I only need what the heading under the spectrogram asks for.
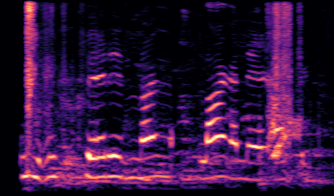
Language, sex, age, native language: Icelandic, male, 10, Icelandic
